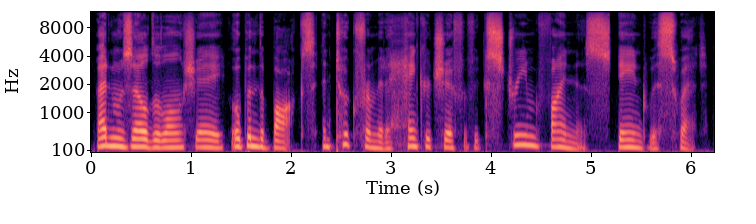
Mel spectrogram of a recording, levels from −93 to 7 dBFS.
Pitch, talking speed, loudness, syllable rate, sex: 175 Hz, 175 wpm, -19 LUFS, 5.4 syllables/s, female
